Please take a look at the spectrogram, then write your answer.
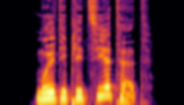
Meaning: inflection of multiplizieren: 1. second-person plural preterite 2. second-person plural subjunctive II
- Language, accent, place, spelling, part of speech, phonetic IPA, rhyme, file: German, Germany, Berlin, multipliziertet, verb, [mʊltipliˈt͡siːɐ̯tət], -iːɐ̯tət, De-multipliziertet.ogg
